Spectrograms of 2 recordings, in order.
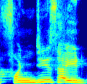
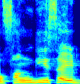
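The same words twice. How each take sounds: First: फंजीसाइड with a "j" sound; "j" in the middle of फंजीसाइड; soft g pronunciation. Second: फंगीसाइड with a hard "g"; hard "g" in the middle of फंगीसाइड; hard g pronunciation. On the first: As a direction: say फंजीसाइड as "fun-jee-side". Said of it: "correct pronunciation जो है वो फंजीसाइड". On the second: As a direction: say फंगीसाइड as "fung-gee-side". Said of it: "कई लोग मुझे बोलते हैं". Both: Shown as a demonstration.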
